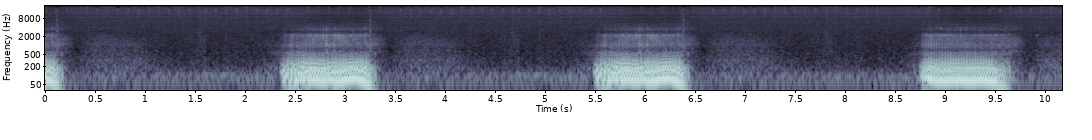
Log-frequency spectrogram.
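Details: Snoring.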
